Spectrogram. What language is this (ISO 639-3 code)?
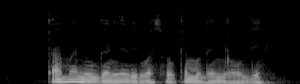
kik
